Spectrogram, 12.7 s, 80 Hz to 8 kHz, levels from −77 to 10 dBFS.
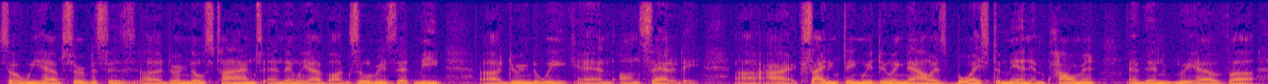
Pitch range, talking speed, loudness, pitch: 70-80 Hz, 185 wpm, -18 LUFS, 75 Hz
